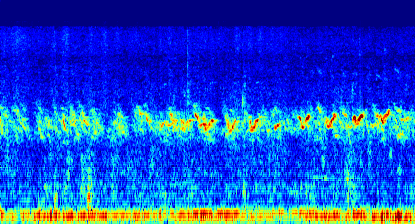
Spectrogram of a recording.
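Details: Baby ducks, thousands of them, being fed: a steady wash of high, chattering peeps rises slightly louder toward the end over a continuous low hum.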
